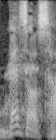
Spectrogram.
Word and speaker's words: Bezos: Ich, ich habe gerade nämlich überlegt, ich habe letztes Mal habe ich Bezos gesagt, da bist du so auf die Palme gegangen. Erinnerst du dich noch ein bisschen? Ja, weil der auch Bessos heißt. Also so wird es ausgesprochen.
